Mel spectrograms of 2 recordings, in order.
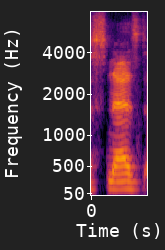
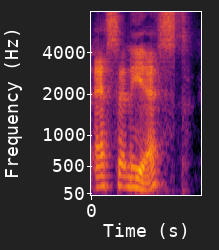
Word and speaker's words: SNES: And an SNES. That's a paragraph. I'll just go with a SNES, one syllable, please.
